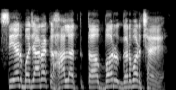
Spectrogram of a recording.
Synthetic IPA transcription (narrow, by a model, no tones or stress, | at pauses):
seəɾbəd͡ʒaɾəkɦalət̪ːəbəɾɡəɾbəɾt͡ʃʰɛe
